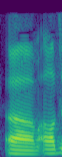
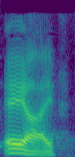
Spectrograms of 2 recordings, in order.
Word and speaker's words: Ai: Maybe you pronounced it Ai, depending on who you are. I like Howard's like, I call it Ai, and I'm like, well, I call it I, and I'm preaching.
